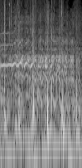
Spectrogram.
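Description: A horse whinnies loudly, a shrill wavering neigh, while hooves clip-clop in a steady rhythm underneath.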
